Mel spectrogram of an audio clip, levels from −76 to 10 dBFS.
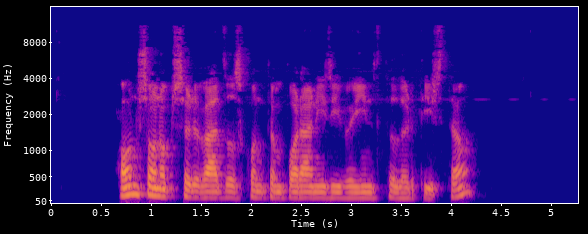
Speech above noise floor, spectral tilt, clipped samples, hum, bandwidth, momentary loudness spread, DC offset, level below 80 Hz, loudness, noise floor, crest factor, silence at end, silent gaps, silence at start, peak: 58 dB; -5.5 dB/octave; under 0.1%; none; 11.5 kHz; 8 LU; under 0.1%; -58 dBFS; -20 LUFS; -77 dBFS; 20 dB; 1.05 s; none; 0.7 s; 0 dBFS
